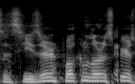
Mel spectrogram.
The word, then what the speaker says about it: Caesar: Or Kaiser in Latin. Kaiser. Kaiser in Latin. Yeah. But Caesar or César in French, it's all good.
